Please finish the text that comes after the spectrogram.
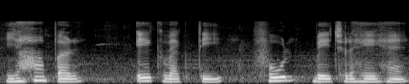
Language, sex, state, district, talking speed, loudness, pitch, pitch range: Hindi, male, Bihar, Patna, 115 wpm, -14 LUFS, 135 Hz, 130-155 Hz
